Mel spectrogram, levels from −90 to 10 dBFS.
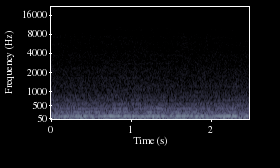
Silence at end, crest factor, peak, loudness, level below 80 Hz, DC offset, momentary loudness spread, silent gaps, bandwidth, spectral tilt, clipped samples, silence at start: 0 s; 12 dB; -30 dBFS; -44 LUFS; -48 dBFS; under 0.1%; 2 LU; none; 11.5 kHz; -9 dB/octave; under 0.1%; 0 s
